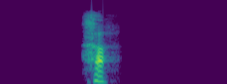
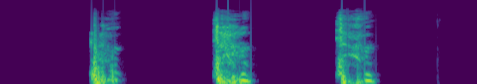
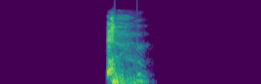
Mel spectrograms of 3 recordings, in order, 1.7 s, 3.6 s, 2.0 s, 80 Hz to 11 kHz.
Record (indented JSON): {
  "exhalation_length": "1.7 s",
  "exhalation_amplitude": 19685,
  "exhalation_signal_mean_std_ratio": 0.18,
  "three_cough_length": "3.6 s",
  "three_cough_amplitude": 27822,
  "three_cough_signal_mean_std_ratio": 0.34,
  "cough_length": "2.0 s",
  "cough_amplitude": 29502,
  "cough_signal_mean_std_ratio": 0.22,
  "survey_phase": "beta (2021-08-13 to 2022-03-07)",
  "age": "45-64",
  "gender": "Female",
  "wearing_mask": "No",
  "symptom_none": true,
  "smoker_status": "Ex-smoker",
  "respiratory_condition_asthma": false,
  "respiratory_condition_other": false,
  "recruitment_source": "REACT",
  "submission_delay": "3 days",
  "covid_test_result": "Negative",
  "covid_test_method": "RT-qPCR"
}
